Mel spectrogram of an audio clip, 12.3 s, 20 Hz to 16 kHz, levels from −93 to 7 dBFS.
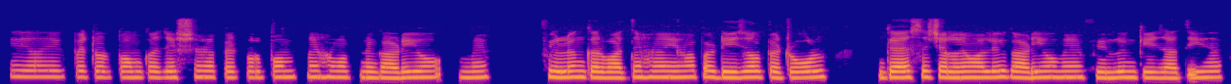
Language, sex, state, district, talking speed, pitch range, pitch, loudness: Hindi, female, Uttar Pradesh, Gorakhpur, 150 wpm, 230-240 Hz, 235 Hz, -18 LUFS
